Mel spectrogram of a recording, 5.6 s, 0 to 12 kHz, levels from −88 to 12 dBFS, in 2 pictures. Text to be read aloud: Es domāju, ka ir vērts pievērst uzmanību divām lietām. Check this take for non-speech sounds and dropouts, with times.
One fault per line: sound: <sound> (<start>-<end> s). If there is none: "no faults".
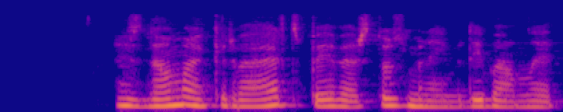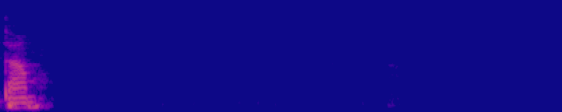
no faults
